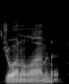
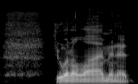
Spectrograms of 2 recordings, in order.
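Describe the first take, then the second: First: The words run together in an Australian accent. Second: The words are said separately and clearly.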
